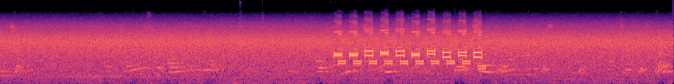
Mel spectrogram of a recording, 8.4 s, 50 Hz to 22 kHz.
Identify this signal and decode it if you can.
Multi-frequency trunk signalling (R2, with the far end's replies), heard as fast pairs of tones, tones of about 100 ms, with phone line noise and the noise inside a subway train. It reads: 3386839454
